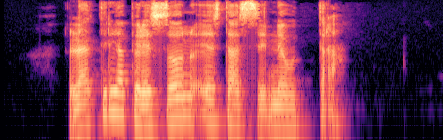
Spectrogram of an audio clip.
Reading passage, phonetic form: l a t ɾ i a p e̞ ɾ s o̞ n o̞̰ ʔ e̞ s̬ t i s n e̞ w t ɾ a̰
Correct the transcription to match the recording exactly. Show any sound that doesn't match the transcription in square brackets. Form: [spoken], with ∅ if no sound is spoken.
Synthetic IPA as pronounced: l a t ɾ i a p e̞ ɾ s o̞ n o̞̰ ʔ e̞ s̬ t [a] s n e̞ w t ɾ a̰

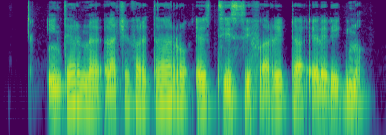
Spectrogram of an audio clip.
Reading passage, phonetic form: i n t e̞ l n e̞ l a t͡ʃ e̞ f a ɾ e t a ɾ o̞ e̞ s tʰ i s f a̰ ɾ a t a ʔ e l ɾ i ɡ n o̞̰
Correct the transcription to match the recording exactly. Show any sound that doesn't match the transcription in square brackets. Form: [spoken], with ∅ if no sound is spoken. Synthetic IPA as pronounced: i n t e̞ [ɾ] n e̞ l a t͡ʃ e̞ f a ɾ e t a ɾ o̞ e̞ s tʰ i s f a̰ ɾ [i] t a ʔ e l [l] i ɡ n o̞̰

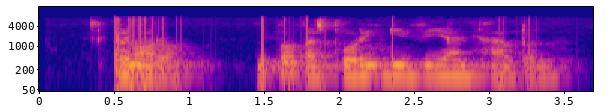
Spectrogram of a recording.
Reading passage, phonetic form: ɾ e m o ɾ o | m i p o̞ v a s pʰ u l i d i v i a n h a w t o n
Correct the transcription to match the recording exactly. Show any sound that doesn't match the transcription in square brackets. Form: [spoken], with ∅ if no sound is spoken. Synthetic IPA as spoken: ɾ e m o ɾ o | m i p o̞ v a s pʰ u [ɾ] i [ɡ] i v i a n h a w t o n

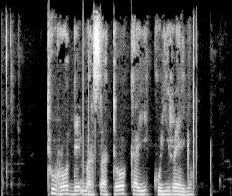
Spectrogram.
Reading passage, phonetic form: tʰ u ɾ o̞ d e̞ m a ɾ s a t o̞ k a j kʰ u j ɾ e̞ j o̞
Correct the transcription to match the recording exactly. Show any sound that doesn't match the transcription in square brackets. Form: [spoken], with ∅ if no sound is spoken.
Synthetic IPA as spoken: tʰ u ɾ o̞ d e̞ m a ɾ s a t o̞ k a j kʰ u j ɾ e̞ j o̞

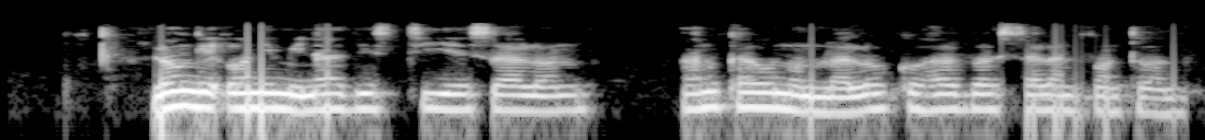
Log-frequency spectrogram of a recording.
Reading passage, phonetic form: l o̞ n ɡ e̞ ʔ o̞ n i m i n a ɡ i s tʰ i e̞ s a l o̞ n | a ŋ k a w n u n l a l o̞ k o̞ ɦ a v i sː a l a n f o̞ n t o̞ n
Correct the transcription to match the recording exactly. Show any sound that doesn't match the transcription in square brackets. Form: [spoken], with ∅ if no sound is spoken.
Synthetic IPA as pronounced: l o̞ [ŋ] ɡ e̞ ʔ o̞ n i m i n a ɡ i s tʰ i e̞ s a l o̞ n | a ŋ k a w n u n l a l o̞ k o̞ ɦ a v [a] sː a l a n f o̞ n t o̞ n

